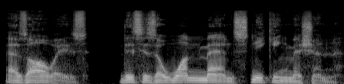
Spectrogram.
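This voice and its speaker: An actor playing a stern military commander briefing an agent in a video game, grave and measured in manner. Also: male voice, sits low, very animated, dry recording, clean studio sound, full character voice. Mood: instructive. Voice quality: husky, weighty. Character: stern, authoritative older military commander giving mission briefing. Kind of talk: dramatic video game cutscene acting.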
